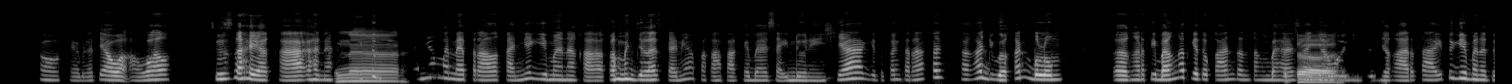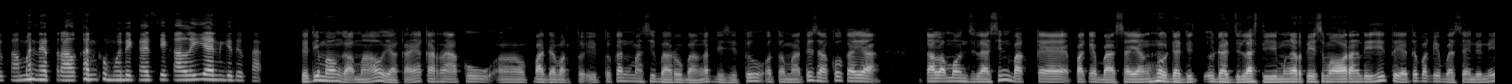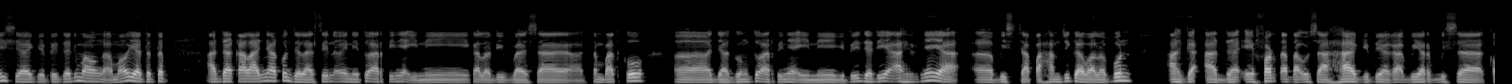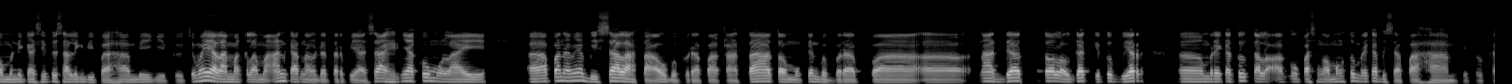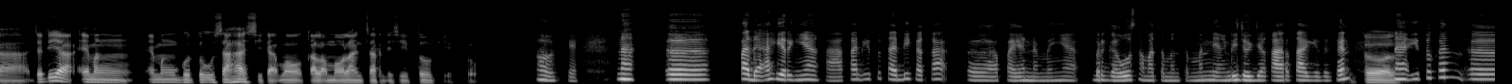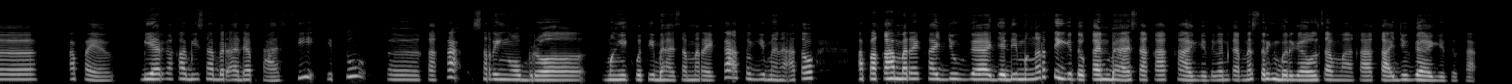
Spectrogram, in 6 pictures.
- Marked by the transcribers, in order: chuckle; laughing while speaking: "menjelaskannya"; laughing while speaking: "menetralkan"; laughing while speaking: "udah"; in Javanese: "jagong"; in English: "effort"
- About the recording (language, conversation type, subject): Indonesian, podcast, Bagaimana bahasa ibu memengaruhi rasa identitasmu saat kamu tinggal jauh dari kampung halaman?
